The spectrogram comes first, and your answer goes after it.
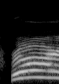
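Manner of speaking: loud, high mock roar; dragon's bellow. A narrator's reading. Dragon roaring at Boy, bellowing. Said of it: "bellowed the dragon".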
